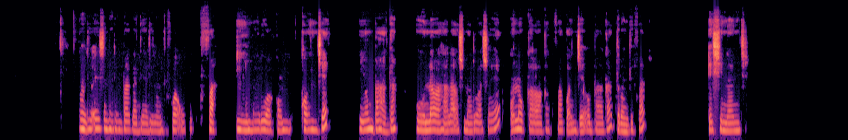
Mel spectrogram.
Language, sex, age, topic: Oshiwambo, female, 25-35, finance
